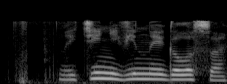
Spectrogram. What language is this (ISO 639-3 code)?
rus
